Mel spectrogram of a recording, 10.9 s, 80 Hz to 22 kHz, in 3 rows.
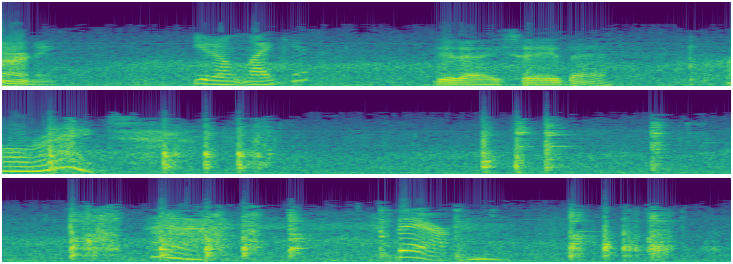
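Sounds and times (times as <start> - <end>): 
speech: 0.1 - 0.4, 1.0 - 4.5, 9.3 - 9.9
dishes and cutlery clinking as chili con carne is served: 6.0 - 10.9.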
